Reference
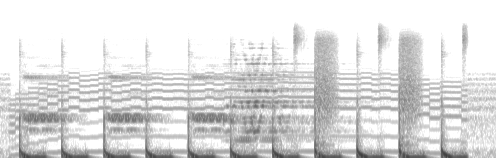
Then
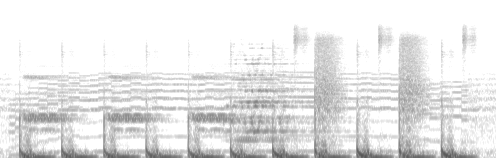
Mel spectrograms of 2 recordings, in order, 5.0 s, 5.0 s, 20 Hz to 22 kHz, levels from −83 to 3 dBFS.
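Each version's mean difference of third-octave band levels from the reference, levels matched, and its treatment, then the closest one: 3.0 dB: gated-style reverb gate 120 ms rising, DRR 5 dB; trim -8.5 dB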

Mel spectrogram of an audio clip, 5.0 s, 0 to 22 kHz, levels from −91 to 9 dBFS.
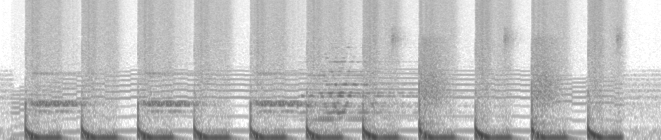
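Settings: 7.0 dB: modulation noise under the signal 14 dB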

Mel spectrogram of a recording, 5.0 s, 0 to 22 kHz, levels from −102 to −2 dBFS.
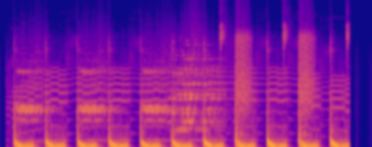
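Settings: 4.0 dB: crossover distortion -46 dBFS; trim +1.5 dB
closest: first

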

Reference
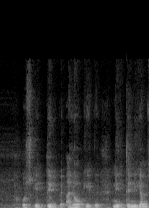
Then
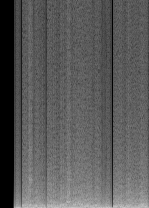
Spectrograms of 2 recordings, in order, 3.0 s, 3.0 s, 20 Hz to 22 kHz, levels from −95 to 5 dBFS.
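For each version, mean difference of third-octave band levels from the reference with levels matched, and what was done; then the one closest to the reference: 13.0 dB: dynamic bell 2.3 kHz, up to +5 dB, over -53 dBFS, Q 1.8; in parallel at +2.5 dB: compression, threshold -32 dBFS, peak gain reduction 12.5 dB; on the sum: Schmitt trigger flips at -33.5 dBFS; doubling 36 ms -4 dB; trim +3 dB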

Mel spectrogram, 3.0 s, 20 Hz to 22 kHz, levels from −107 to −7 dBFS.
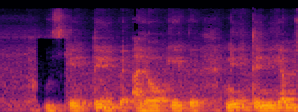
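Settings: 4.0 dB: hum notches 50/100/150/200 Hz; time-frequency box 0.36–0.66 s, 290–5500 Hz -29 dB; high-pass 94 Hz; peak limiter -23 dBFS, peak gain reduction 10 dB; trim +1.5 dB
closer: second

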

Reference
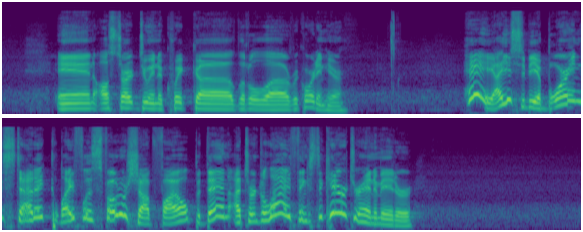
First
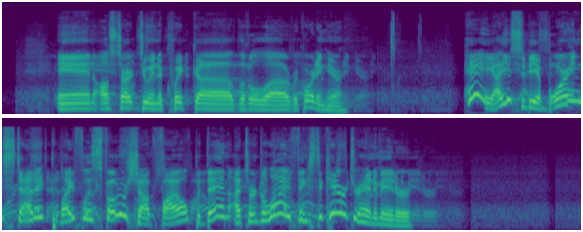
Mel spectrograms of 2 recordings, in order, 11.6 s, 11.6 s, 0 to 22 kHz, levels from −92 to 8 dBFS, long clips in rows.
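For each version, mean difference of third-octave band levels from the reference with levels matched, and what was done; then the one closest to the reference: 2.0 dB: gate with hold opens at -52 dBFS; compression 2:1, threshold -24 dBFS, peak gain reduction 6.5 dB; on a send: thinning echo 272 ms, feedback 16%, high-pass 540 Hz, level -18 dB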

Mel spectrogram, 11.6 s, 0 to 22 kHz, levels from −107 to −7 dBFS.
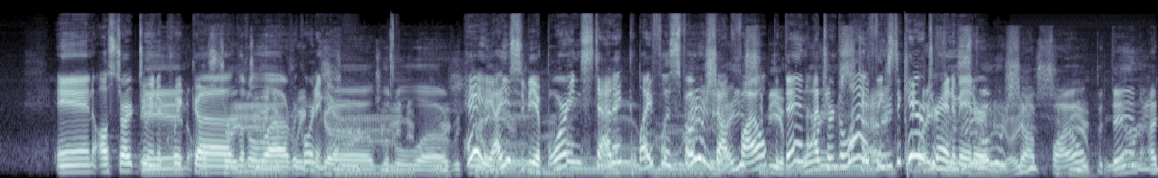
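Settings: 5.5 dB: high-pass 180 Hz 24 dB/octave; level rider gain up to 8 dB; ever faster or slower copies 637 ms, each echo -5 st, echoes 3, each echo -6 dB; trim -3.5 dB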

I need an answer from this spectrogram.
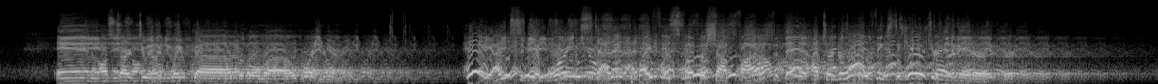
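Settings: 8.0 dB: chunks repeated in reverse 199 ms, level -7 dB; overdrive pedal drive 24 dB, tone 1.2 kHz, clips at -5.5 dBFS; on a send: multi-head delay 191 ms, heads all three, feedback 42%, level -13.5 dB; on the sum: trim -4.5 dB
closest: first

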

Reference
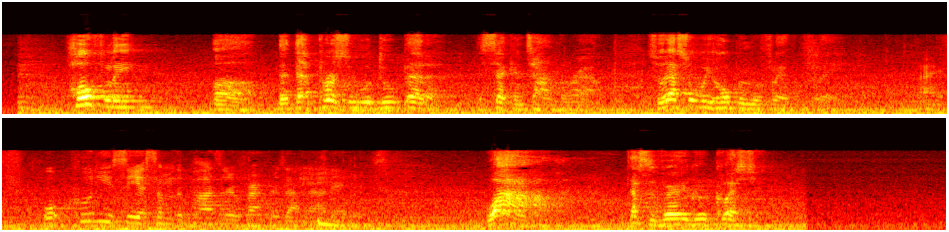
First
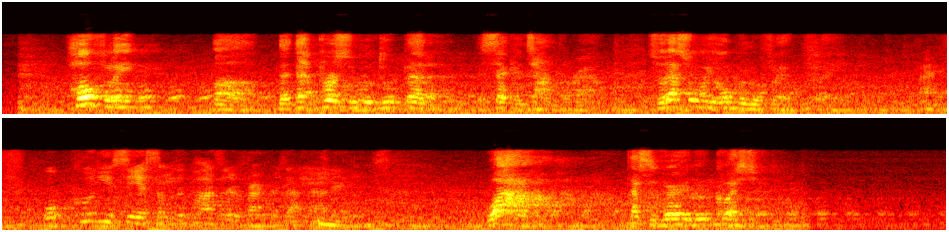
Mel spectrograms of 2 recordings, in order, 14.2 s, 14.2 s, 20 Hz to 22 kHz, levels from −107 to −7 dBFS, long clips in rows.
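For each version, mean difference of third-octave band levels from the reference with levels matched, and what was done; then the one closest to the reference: 1.5 dB: bass shelf 73 Hz -9 dB; tape echo 227 ms, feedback 78%, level -18.5 dB, low-pass 2.4 kHz; detune thickener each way 44 cents; trim +3 dB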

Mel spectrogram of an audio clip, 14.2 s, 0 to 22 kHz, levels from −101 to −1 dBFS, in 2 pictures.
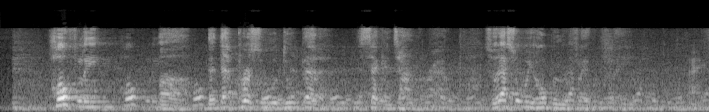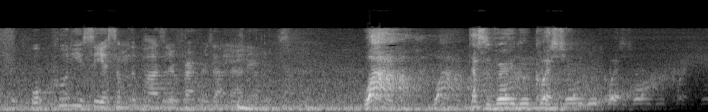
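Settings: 2.5 dB: treble shelf 3 kHz +9 dB; on a send: filtered feedback delay 681 ms, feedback 71%, low-pass 830 Hz, level -10 dB; on the sum: high-pass sweep 140 Hz -> 2.3 kHz, 12.61–14.03 s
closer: first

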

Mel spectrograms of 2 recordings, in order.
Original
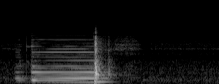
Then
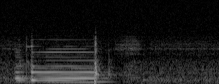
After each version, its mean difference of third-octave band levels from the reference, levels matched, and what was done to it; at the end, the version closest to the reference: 14.0 dB: compression 8:1, threshold -38 dBFS, peak gain reduction 22 dB; in parallel at -10 dB: word length cut 8-bit, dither triangular; on the sum: trim +6 dB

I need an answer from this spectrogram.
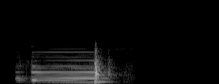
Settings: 7.0 dB: gate -51 dBFS, range -20 dB; low-pass 1.5 kHz 24 dB/octave; trim -4.5 dB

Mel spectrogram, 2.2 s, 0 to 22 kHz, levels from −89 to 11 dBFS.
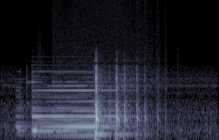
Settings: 5.0 dB: on a send: delay 283 ms -14.5 dB; on the sum: bit-crushed delay 204 ms, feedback 35%, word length 8-bit, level -8 dB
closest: third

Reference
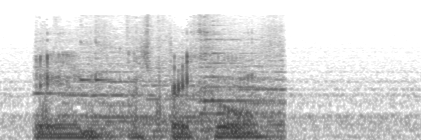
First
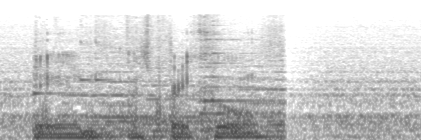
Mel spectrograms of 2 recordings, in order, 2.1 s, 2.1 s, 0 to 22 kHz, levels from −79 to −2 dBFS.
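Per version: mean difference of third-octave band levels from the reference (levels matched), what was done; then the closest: 5.0 dB: dynamic bell 2 kHz, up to -6 dB, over -40 dBFS, Q 0.73; compression 2:1, threshold -41 dBFS, peak gain reduction 13 dB; trim +8.5 dB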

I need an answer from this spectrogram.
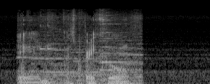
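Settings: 4.0 dB: frequency shift -89 Hz; peaking EQ 9.3 kHz +12 dB 0.73 oct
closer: second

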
